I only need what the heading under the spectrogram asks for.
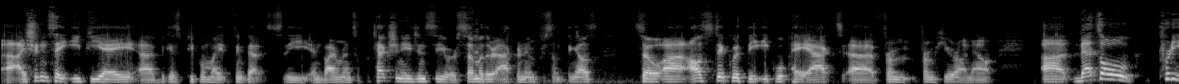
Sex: male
